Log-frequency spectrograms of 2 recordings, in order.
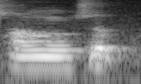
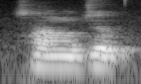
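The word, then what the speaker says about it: བྱང་ཆུབ: And in Tibetan, again, two syllables, changchup, changchup, and this is the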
